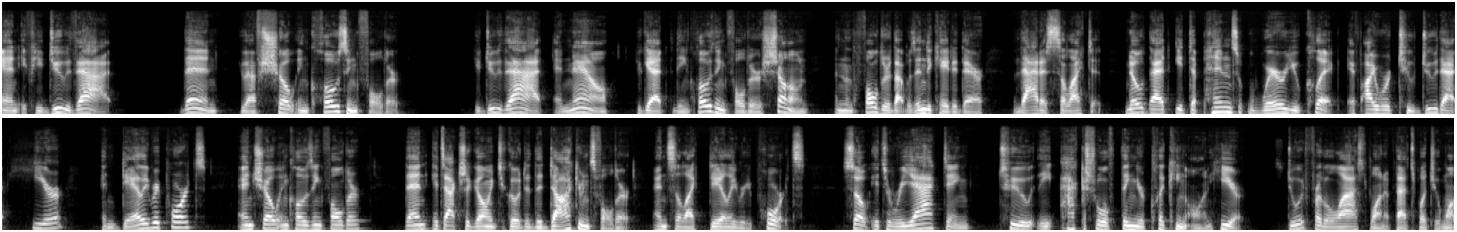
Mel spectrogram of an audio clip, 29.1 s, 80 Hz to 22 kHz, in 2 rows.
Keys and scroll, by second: 23.6 shift+super+g.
